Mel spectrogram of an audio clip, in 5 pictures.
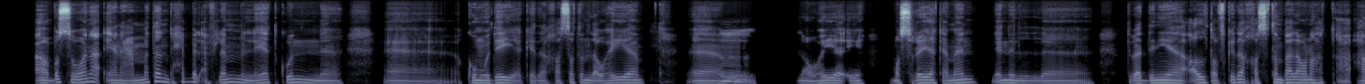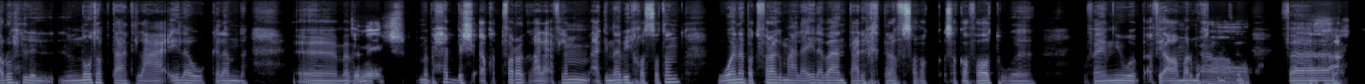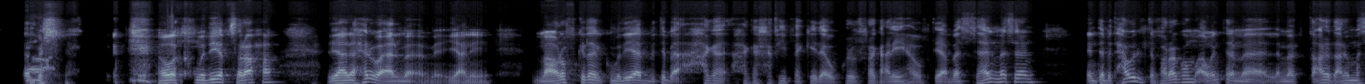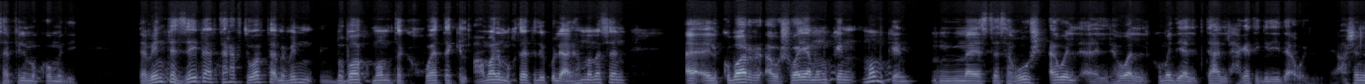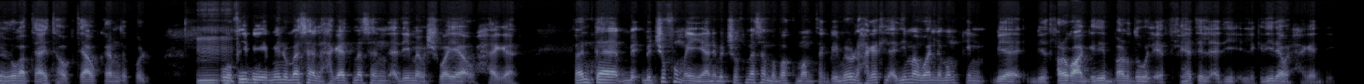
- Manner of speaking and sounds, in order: laughing while speaking: "بس طب"; other noise
- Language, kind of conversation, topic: Arabic, podcast, إزاي بتختاروا فيلم للعيلة لما الأذواق بتبقى مختلفة؟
